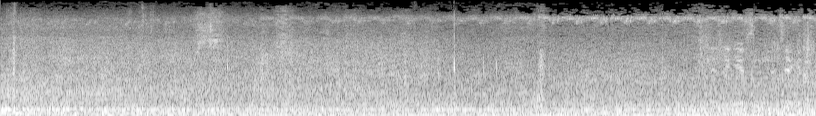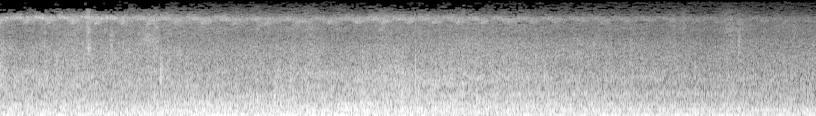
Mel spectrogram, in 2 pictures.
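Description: Street traffic noise: a steady low engine hum of idling and passing vehicles under a constant haze of road noise.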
